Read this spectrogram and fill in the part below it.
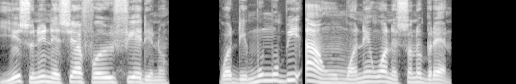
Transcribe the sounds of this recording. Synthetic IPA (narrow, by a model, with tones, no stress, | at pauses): je˦su˨nʊ̃˦ñ˨sɥa˨fʊ˦ɔ˦ɾu˦fi˦ɛ˨dɪ˨nʊ̃˦ | wɔ˨dɪ˨mũ˦mũ˦bi˦ʔa˨hʊ̃˨mːɔ̃˨nɪ̃˦nwɔ˦nɪ̃˨sʊ˦nʊ̃˦bɾɛ˦˨n˨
